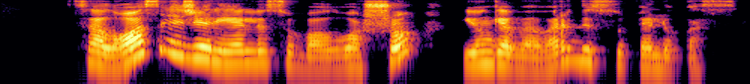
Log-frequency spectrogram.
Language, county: Lithuanian, Klaipėda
